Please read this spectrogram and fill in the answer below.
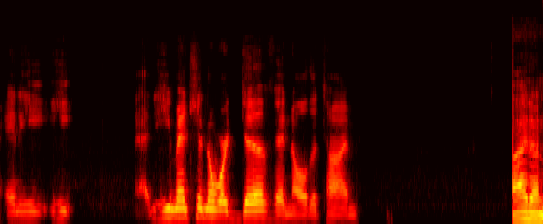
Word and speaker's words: dürfen: So dürfen. But that's the U with the 2 points, so that's not U, that's U. Dürfen.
